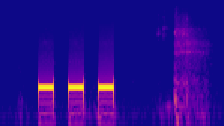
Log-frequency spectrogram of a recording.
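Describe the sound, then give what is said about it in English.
A phone line's disconnect tone after the caller hangs up: three short, steady mid-pitched beeps in an even rhythm, followed by a brief burst of noisy clatter. No one speaks. “The caller has hung up.”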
